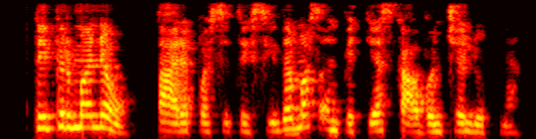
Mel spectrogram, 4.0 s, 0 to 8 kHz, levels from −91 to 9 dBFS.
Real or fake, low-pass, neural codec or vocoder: real; 7.2 kHz; none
